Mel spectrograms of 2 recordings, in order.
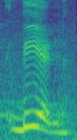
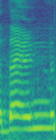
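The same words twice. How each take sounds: First: दी एंड with a long ee before the vowel; correct article sound. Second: द end with "thuh" before the vowel; wrong article sound. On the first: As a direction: say दी एंड as "thee end". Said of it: "दी एंड बोलते हैं". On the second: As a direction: mispronounce द end as "thuh end". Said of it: "द end नहीं होता". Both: Shown as a demonstration.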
